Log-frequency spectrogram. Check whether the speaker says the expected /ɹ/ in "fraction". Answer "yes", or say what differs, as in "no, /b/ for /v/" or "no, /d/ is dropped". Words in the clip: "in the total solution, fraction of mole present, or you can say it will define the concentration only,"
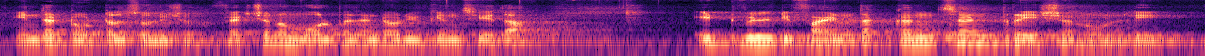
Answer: no, /ɹ/ is dropped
